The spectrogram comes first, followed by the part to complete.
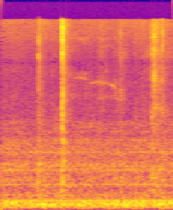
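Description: Room tone of a meeting room: a steady low hum, with two faint clicks about half a second and just under a second in.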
